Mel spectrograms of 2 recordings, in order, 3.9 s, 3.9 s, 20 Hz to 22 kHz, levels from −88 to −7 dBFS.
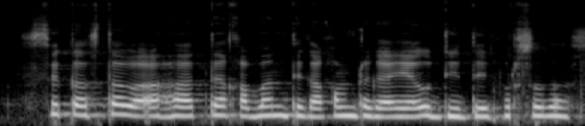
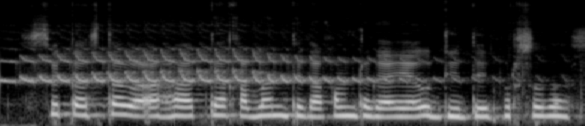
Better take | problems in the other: first | background sound (Bird); 12 dB below the speech

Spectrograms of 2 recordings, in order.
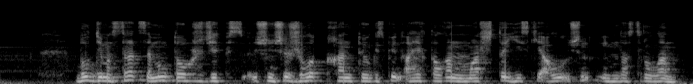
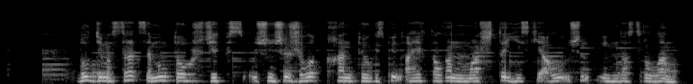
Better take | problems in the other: first | noise reduction (neural mask model RNNoise)

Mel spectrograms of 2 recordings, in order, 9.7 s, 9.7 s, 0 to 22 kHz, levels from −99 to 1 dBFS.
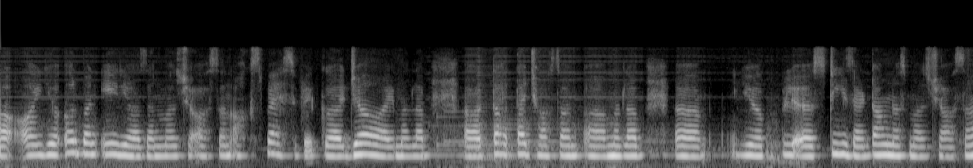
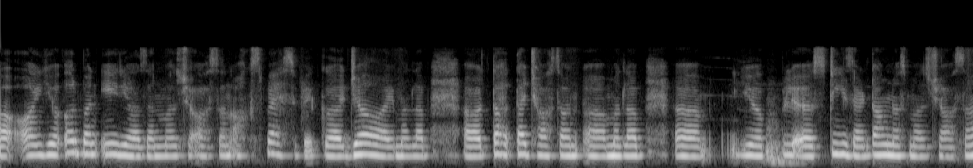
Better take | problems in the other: second | noise reduction (neural separator model SepFormer DNS4)

